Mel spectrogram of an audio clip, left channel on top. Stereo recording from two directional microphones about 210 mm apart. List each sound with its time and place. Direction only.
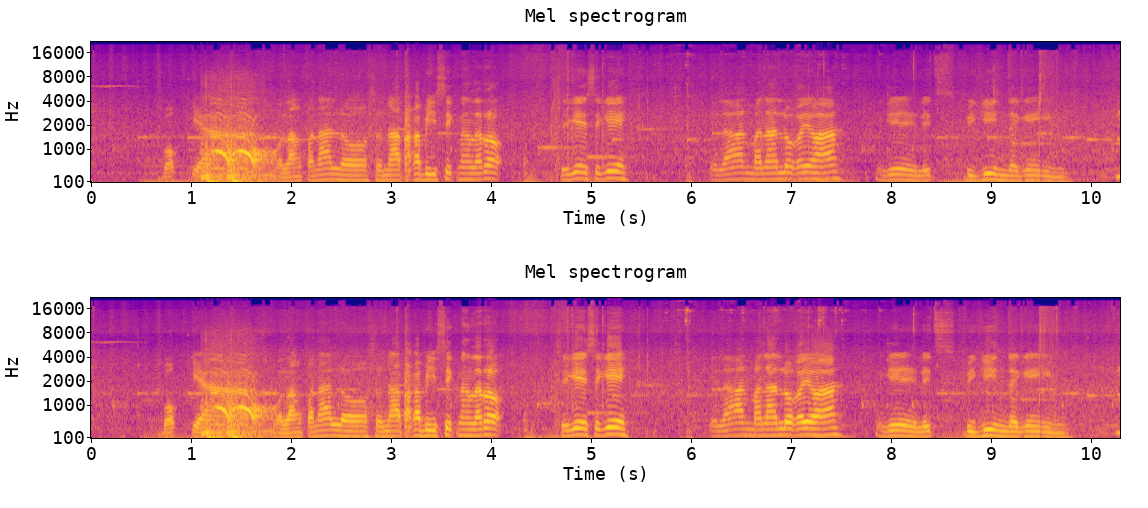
0.7 s speech: 15° right (ahead or behind)
1.1 s speech: centre (ahead or behind)
1.9 s speech: 15° right (ahead or behind)
3.7 s speech: 25° right (ahead or behind)
6.3 s speech: 20° right (ahead or behind)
